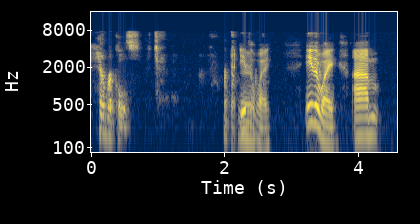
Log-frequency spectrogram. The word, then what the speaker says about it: Heracles: Hercules well Heracles technically the name is actually Heracles yes allly is very serious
